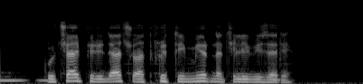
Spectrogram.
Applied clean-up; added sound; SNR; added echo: neural diffusion model UNIVERSE++.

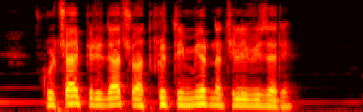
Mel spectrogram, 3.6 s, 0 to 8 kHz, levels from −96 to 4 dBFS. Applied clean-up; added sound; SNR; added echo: classical method log-MMSE.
